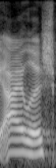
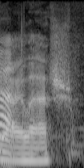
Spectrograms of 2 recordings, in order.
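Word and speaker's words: Billie Eilish: Phineas Phineas uh-huh and Billy eilish basically grew up the eyelash that's not how you say it uh a meal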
